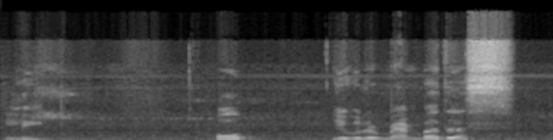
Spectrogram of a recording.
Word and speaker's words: Li: from Live Life with Lee. Many people are not able to pronounce my channel. Some pronounce is like Live Life with Li, but actually it is Live Life with Lee.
